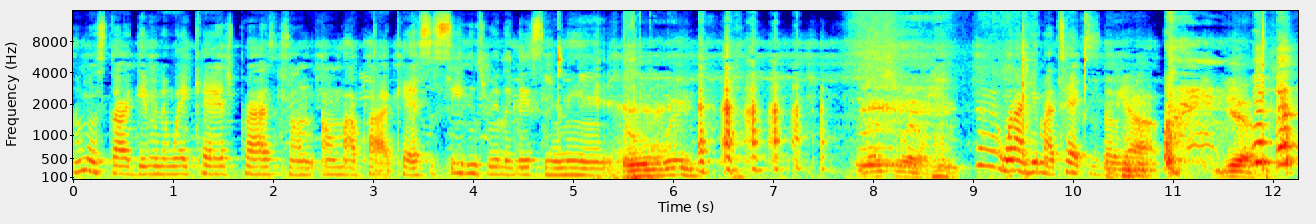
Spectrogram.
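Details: Adult speakers in conversation; ordinary speech.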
